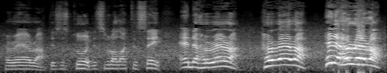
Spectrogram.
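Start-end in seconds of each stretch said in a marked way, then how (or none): 2.4-5.1 rising from urging to a high, much louder shout; building excited yell. Real, not acted. Gamer urging his midfielder to shoot, building to a yell. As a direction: ramp up, begging him to shoot.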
